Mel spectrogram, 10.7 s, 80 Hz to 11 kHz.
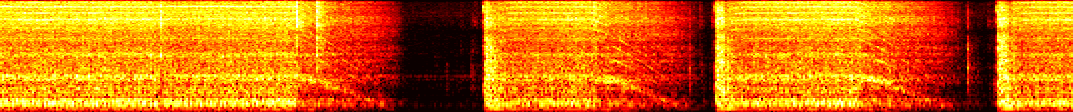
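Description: Moulinex Masterchef 750 Duotronic food processor's 500 W motor running with an empty bowl. It is switched off about three seconds in and winds down with a falling whine to near silence, then starts again. This happens twice more, each run coasting down before the motor is started up again near the end.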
